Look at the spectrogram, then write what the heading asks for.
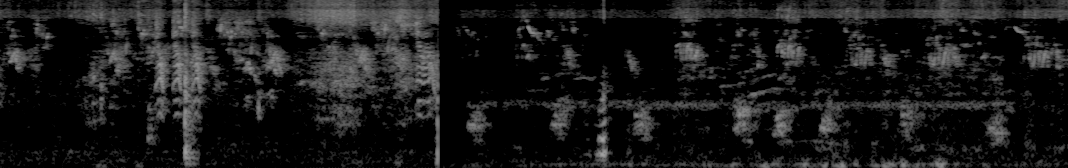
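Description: Near silence, with faint small birds chirping and a single sharp click a little over three seconds in.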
